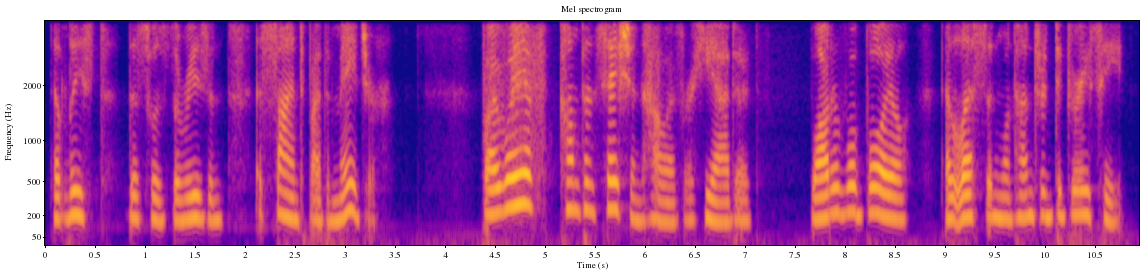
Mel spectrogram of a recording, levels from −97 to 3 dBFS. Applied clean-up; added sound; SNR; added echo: neural mask model DeepFilterNet 3.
